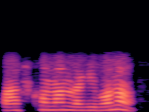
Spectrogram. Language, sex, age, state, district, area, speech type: Assamese, female, 45-60, Assam, Golaghat, urban, conversation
